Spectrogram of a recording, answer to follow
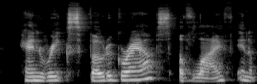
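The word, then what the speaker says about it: Henryk: And I think in the story I pronounced it Henrique. I was thinking it was a misspelling, but I think it's pronounced Henrik.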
